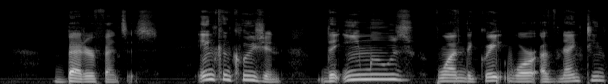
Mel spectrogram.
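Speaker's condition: No condition

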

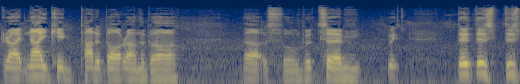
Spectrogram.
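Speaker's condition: No condition

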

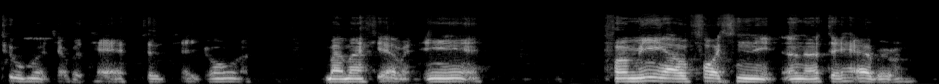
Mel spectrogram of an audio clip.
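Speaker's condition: Cerebral palsy; present from birth

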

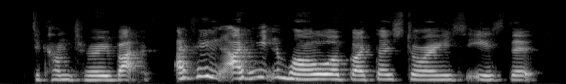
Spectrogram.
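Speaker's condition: Cerebral palsy; carries spare cochlear implant

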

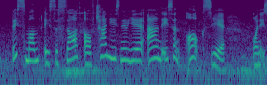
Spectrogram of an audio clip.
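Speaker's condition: No condition

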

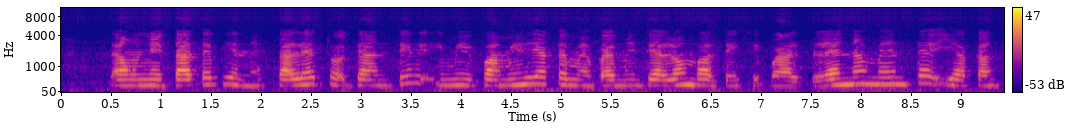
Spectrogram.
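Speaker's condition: Cerebral palsy; poor balance, difficulty walking, slow writing; difficulty speaking

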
